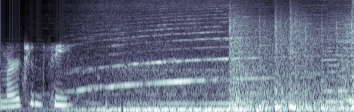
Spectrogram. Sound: sirens blaring; intense music

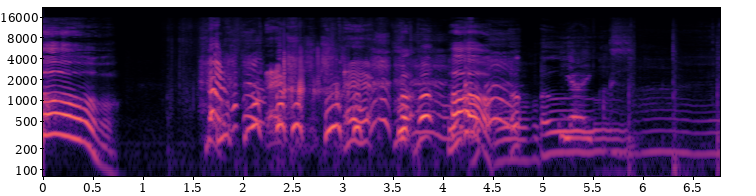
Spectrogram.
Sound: laughing

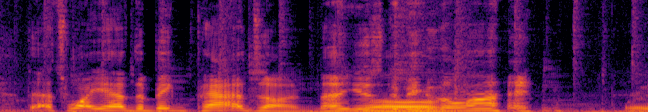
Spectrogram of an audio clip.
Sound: laughing

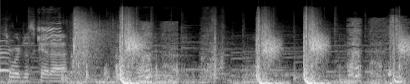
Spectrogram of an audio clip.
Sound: chopping

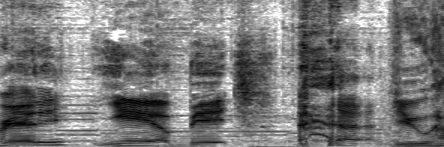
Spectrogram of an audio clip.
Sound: laughs

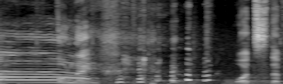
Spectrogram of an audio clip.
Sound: laughing

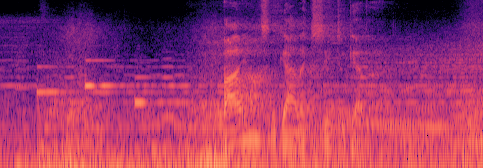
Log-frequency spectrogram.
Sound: multiple whooshes

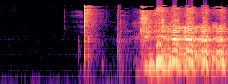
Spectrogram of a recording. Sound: click; laughing

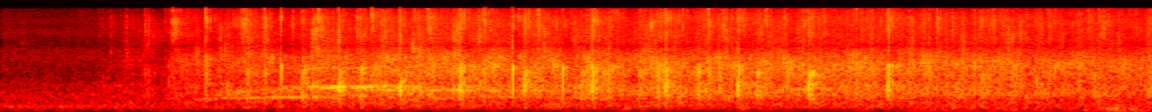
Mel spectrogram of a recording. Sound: applause

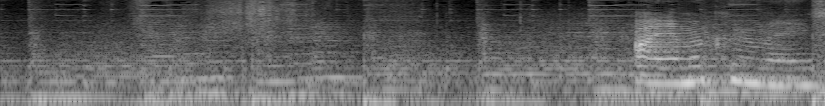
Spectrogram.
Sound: paper rustling

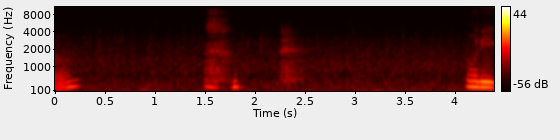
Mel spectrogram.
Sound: laughs

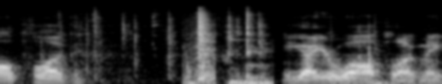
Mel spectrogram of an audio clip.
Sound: metal clinks

